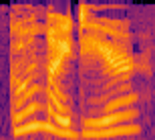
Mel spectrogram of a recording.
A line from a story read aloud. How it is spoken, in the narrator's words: cried her mother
